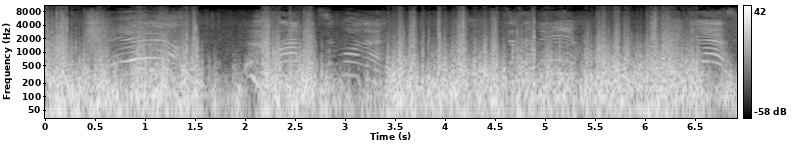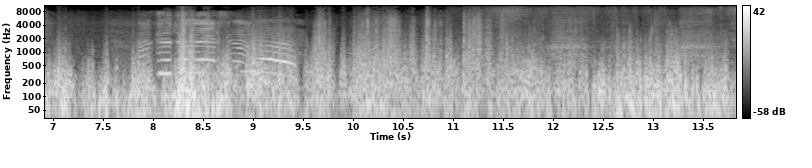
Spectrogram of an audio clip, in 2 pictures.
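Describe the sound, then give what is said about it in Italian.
Strong wind blows against the microphone on the summit of Gasherbrum, a high mountain, with a steady loud roar and buffeting. Voices are heard through the wind. “Il vento che soffia contro il microfono.”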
